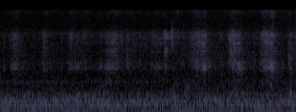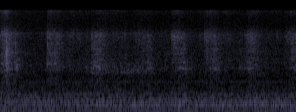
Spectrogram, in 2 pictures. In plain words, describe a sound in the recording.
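A brush swishes through wet hair in quick repeated strokes.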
